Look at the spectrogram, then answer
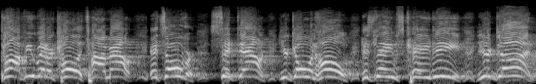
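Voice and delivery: very high, very loud, drawn-out screaming. Courtside fan retelling what he yelled at Popovich during the Spurs game, retelling screaming at Pop. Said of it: "I'm screaming at Pop".

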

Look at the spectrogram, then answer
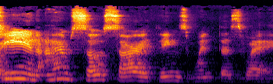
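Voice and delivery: ordinary delivery

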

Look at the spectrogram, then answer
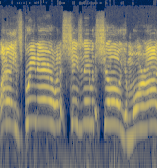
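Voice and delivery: put-on very high, shrill ranting yell. Speaker recounts watching a show, reenacting yelling at the TV. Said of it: "And I kept yelling at my TV".

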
